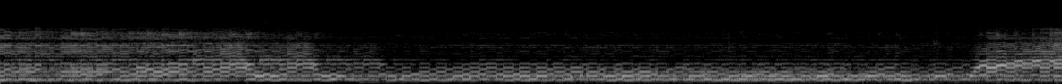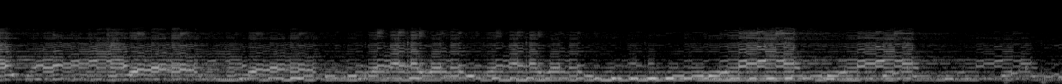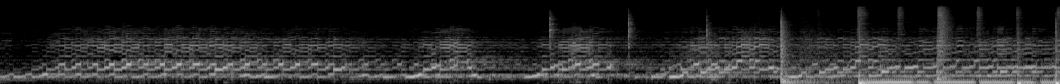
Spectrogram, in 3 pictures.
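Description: Live rock band playing the slow opening of a song: long, held electric guitar notes and chords without drums, building gradually. Near the end, sharp drum and cymbal hits come in, and the bass and drums join about a second before the end.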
